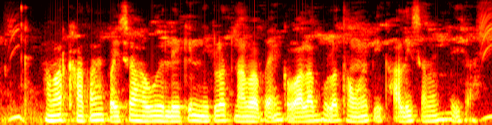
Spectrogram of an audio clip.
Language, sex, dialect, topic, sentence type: Bhojpuri, male, Western, banking, question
